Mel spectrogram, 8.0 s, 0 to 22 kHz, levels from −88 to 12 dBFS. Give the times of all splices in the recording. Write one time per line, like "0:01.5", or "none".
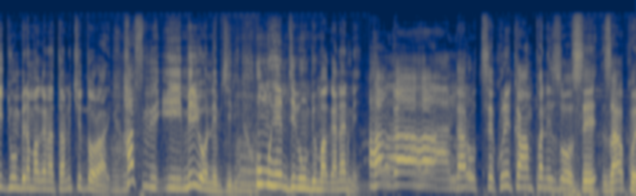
0:04.6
